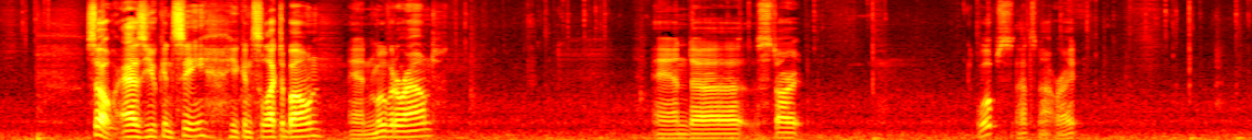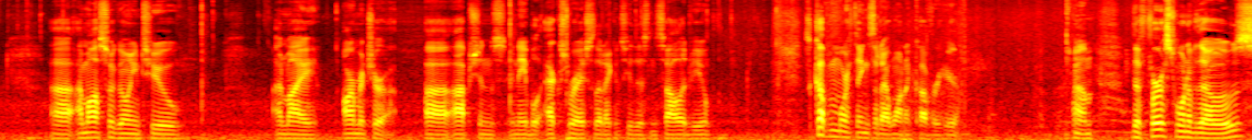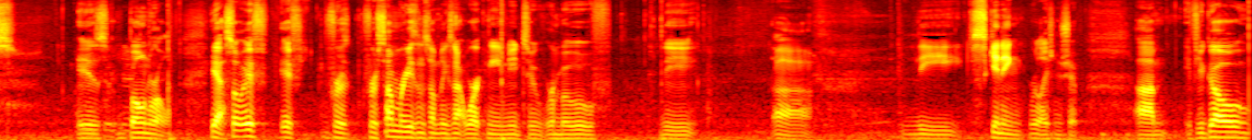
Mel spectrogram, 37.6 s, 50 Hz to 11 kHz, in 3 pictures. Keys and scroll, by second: 5.3 r, 11.6-12.8 typing, 18.1 z.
